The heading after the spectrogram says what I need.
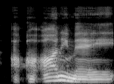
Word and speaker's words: anime: to me i was always calling it anime anime is pronounced a-h-k-n-e-e-m-a-y it's an abbreviation for the word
